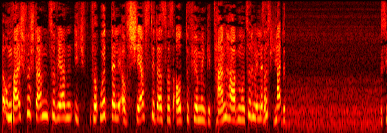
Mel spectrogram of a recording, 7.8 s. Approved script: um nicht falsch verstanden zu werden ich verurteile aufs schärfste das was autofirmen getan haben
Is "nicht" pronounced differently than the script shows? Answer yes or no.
yes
